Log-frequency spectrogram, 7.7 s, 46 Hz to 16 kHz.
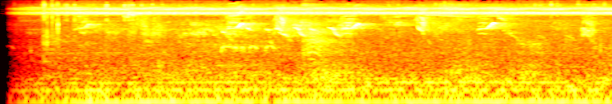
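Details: Malaysian pied fantail at Baan Maka Nature Lodge, Thailand, 29 October 2022, a very active bird, giving scattered squeaky, high chips and short twittering notes over a loud, steady high insect drone.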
